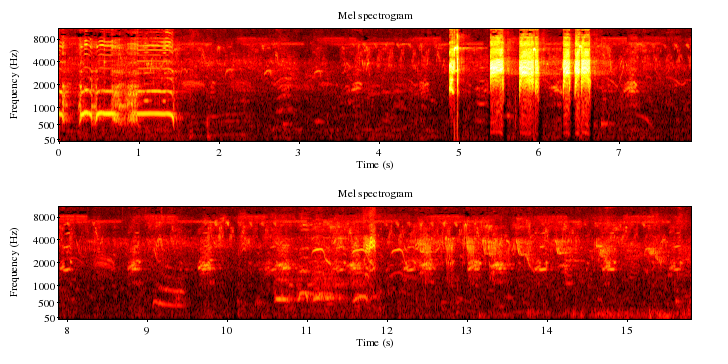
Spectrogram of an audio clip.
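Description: Caged black francolin calling: four loud, harsh notes in quick succession about five seconds in. A short steady-pitched call sounds at the very start, and small birds chirp faintly throughout.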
